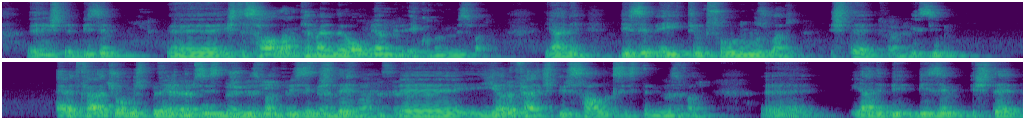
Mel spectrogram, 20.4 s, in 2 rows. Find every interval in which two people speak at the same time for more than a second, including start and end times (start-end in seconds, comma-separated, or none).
11.8-13.7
